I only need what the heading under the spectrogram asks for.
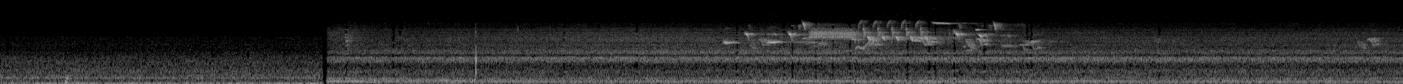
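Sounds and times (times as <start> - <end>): steady background hum: 0.0 - 14.0
songbird singing rapid high notes: 3.3 - 4.4, 5.0 - 14.0.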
